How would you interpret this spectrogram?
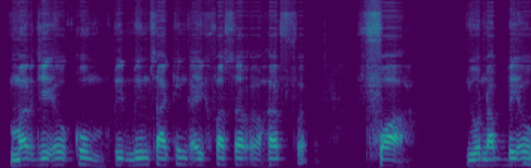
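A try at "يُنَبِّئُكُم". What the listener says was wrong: میم ساکن میں اخفا نہیں ہوتا، میم ساکن کا اظہار شفیع ہے،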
